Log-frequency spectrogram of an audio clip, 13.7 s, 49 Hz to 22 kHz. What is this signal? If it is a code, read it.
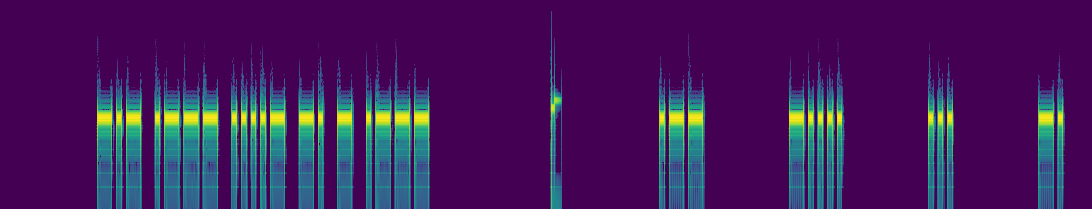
Morse code, heard as a keyed tone, about 20 wpm, spaced as for 12 wpm, 700 Hz. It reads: KJ4NTJ W6SN
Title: USA Call Signs - 6x Character Spacing - 20wpm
